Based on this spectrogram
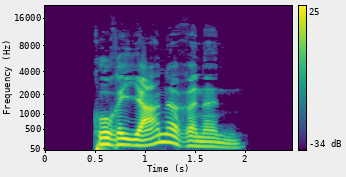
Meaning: plural of Koreanerin
- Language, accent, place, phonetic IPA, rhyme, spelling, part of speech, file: German, Germany, Berlin, [koʁeˈaːnəʁɪnən], -aːnəʁɪnən, Koreanerinnen, noun, De-Koreanerinnen.ogg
